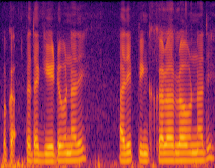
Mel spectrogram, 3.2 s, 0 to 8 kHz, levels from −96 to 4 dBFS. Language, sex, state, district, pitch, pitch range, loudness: Telugu, male, Telangana, Mahabubabad, 135 Hz, 130-140 Hz, -16 LUFS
